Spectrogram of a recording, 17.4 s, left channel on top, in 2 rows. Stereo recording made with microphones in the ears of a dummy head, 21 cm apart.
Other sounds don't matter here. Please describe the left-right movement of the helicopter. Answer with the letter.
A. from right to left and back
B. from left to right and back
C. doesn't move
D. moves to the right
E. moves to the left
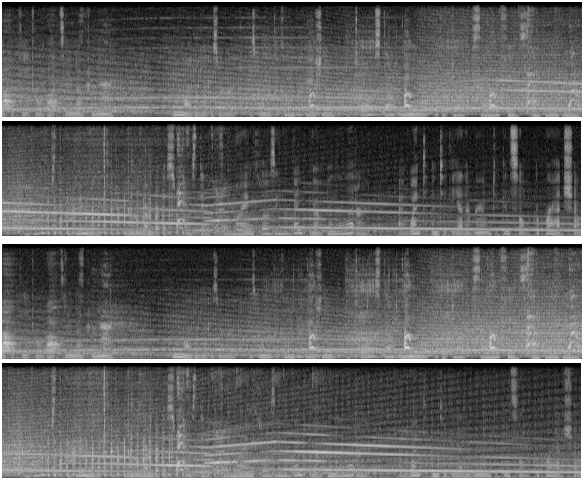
D.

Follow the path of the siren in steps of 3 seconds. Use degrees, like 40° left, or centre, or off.
80° left, 80° left, 60° left, 20° left, 60° right, 80° right.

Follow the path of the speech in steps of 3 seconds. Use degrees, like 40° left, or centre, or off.
60° left, 50° left, 10° left, centre, 40° left, 60° left.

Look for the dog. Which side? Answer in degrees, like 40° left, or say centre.
10° right.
